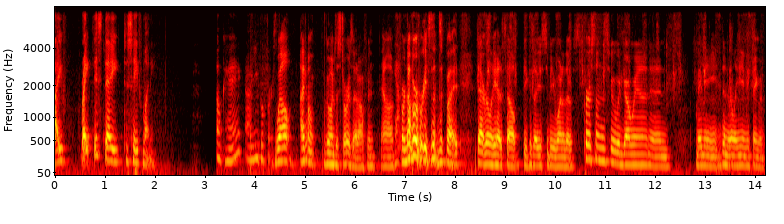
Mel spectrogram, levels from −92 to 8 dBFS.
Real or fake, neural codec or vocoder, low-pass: fake; vocoder, 44.1 kHz, 128 mel bands every 256 samples, BigVGAN v2; 7.2 kHz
